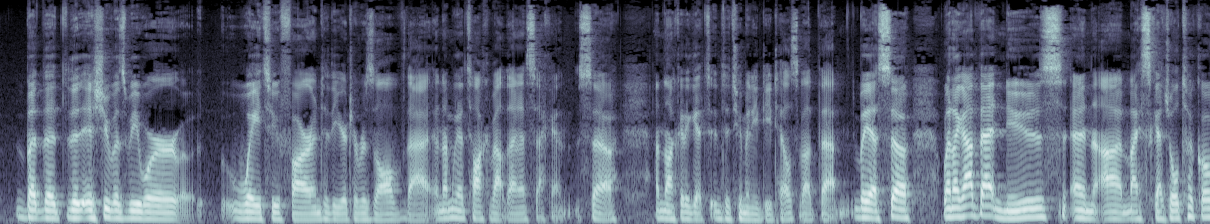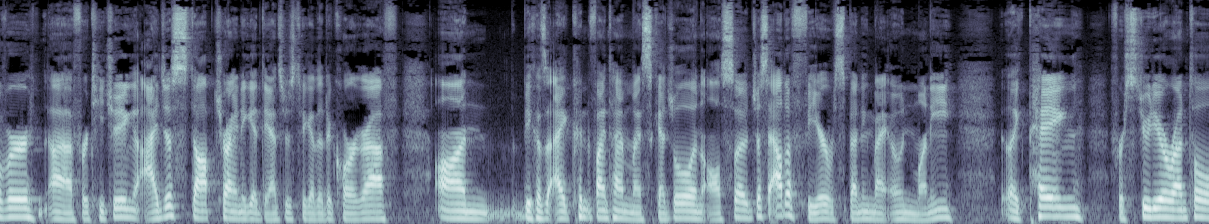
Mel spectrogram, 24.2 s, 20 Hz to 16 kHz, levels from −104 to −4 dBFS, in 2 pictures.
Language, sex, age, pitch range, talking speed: English, male, 20-39, 105-130 Hz, 225 wpm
